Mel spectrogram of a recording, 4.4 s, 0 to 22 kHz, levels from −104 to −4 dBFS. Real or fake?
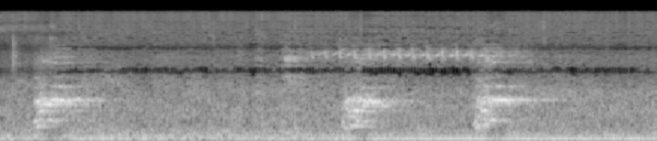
real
